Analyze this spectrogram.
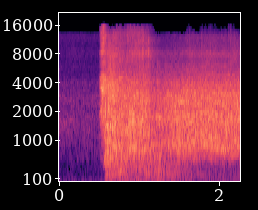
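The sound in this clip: A simple TNT-based explosive charge detonates during a demolition contest. After quiet, a sudden loud blast hits at about half a second, then a sustained, roaring rumble continues at high level until the end.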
